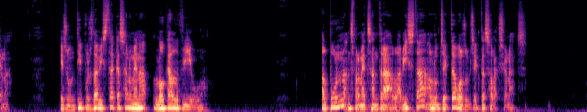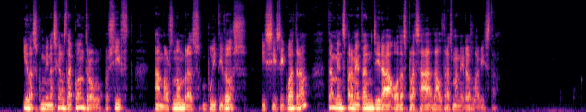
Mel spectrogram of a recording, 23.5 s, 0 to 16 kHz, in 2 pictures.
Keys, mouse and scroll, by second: 0.0-1.2 scroll down 2, 0.7 /, 2.0 shift+click, 3.0 /, 6.6 scroll down 1, 6.9 scroll up 2, 8.0 /, 9.1 click, 10.4 typing, 11.1-11.6 scroll down 1, 11.6-13.3 middle drag, 14.2 click, 14.6-16.0 drag, 16.7 ctrl+Delete, 17.2 ctrl+Delete, 17.6 ctrl+Delete, 17.7 ctrl+Delete, 18.0 ctrl+KP_2, 18.4 ctrl+KP_2, 18.6 ctrl+KP_2, 18.8 ctrl+KP_2, 19.0 ctrl+KP_2, 19.2 ctrl+KP_2, 19.3 ctrl+KP_2, 22.0-23.4 typing.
